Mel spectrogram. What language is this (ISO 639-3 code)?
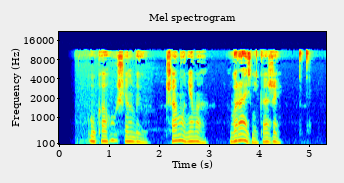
bel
